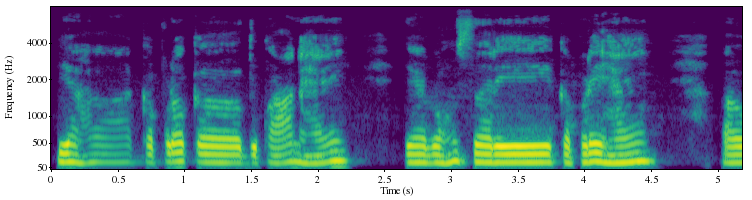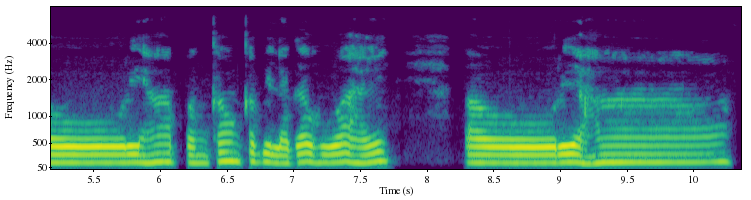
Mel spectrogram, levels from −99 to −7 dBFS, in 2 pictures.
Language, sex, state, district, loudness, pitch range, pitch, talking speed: Hindi, male, Chhattisgarh, Balrampur, -18 LUFS, 145-160 Hz, 150 Hz, 110 wpm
